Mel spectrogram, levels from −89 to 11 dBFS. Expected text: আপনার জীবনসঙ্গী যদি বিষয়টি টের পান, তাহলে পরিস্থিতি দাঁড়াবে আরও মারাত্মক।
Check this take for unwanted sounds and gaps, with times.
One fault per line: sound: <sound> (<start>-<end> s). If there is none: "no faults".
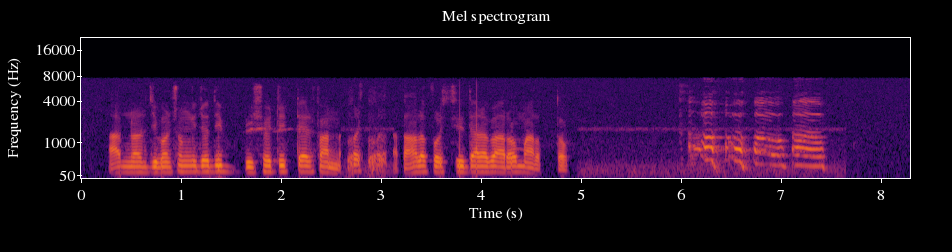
sound: laugh (2.7-3.1 s)
sound: laugh (6.0-7.5 s)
